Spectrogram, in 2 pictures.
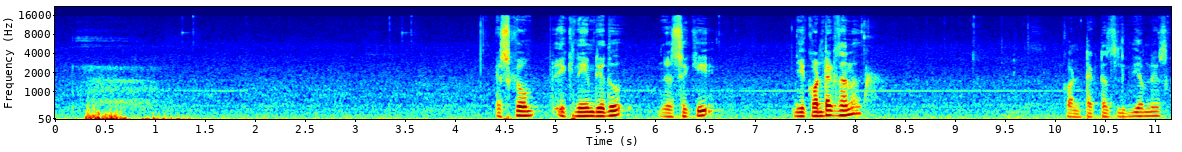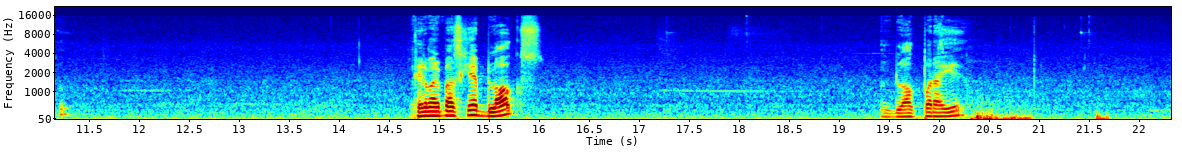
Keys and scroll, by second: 1.9 ctrl+s, 11.6 ctrl+s, 18.3 ctrl+c.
